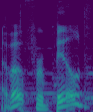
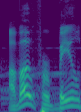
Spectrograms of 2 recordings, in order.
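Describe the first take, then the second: First: It is said in his ordinary voice. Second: It is said in an invented character voice.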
